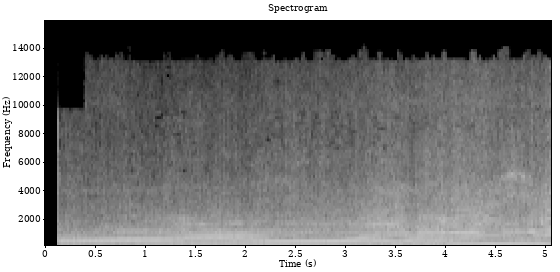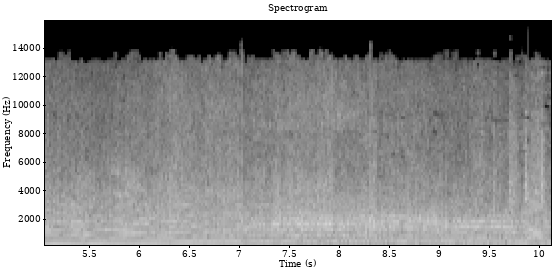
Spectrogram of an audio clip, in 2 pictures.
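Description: Engines of a Suzuki GSX-R1000 sport motorcycle and a BMW M6 running side by side at speed, the engine note rising slowly for about seven seconds in a long pull, then levelling off.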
